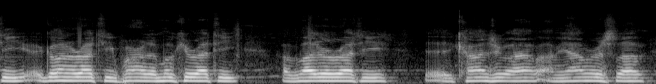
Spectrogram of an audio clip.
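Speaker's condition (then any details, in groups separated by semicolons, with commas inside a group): Deafness; self-reported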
